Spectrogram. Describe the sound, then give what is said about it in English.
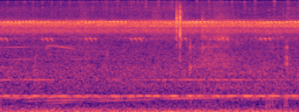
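Tornado sirens wail in a long, steady held tone over a rumbling outdoor background, with a thin, high, insect-like hiss running throughout and no voices. “Tornado sirens are going off.”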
